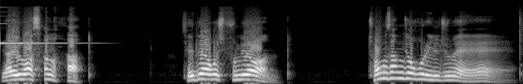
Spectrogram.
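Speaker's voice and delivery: loud, punched-out mock scolding; angry senior soldier. Senior soldier telling a recruit to work properly, angry yell. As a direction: bawl out the new recruit in separate bursts. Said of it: "막 이제 화를 냅니다".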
